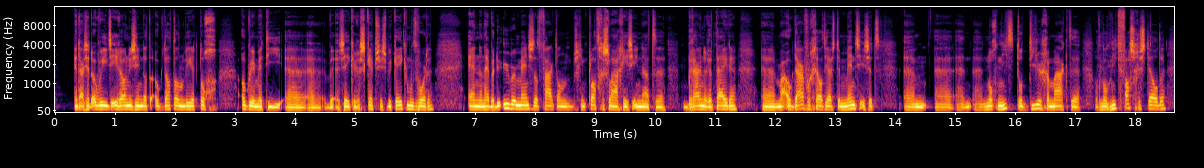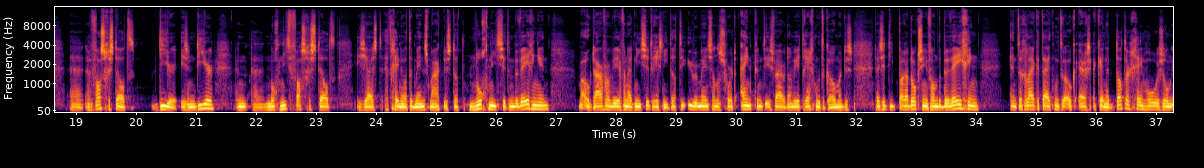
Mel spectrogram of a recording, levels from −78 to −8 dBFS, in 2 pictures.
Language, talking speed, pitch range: Dutch, 215 wpm, 100-120 Hz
